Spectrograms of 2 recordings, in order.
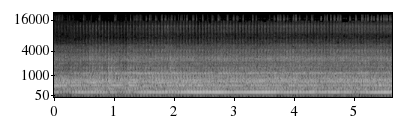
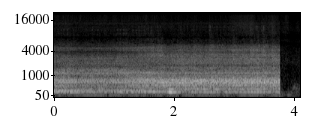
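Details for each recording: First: Used small milling machine taking a light cut in round aluminum bar: steady motor hum with a light, even cutter chatter and no grinding or squeal; cutting fine. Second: Used small benchtop milling machine (about 150 kg), rusty and dirty, on its first spindle run with a thin drive belt: steady low hum and faint whir that stops cleanly; the owner isn't sure whether the sound is good or bad.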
